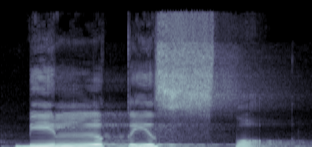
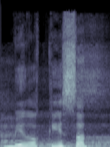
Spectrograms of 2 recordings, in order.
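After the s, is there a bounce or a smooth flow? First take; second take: smooth flow; bounce. First: The s flows smoothly; the final t bounces strongly. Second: The s sound is bounced with an added vowel. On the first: The speaker calls it right. "Sinnya tidak dipantulkan melainkan dialirkan" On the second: The speaker calls it wrong. "jangan sampai dibaca bilqisat"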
